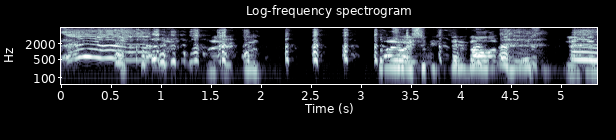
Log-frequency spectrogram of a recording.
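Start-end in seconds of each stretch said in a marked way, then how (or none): 0.1-2.0 imitated scream. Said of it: "she'd just stand there going".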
